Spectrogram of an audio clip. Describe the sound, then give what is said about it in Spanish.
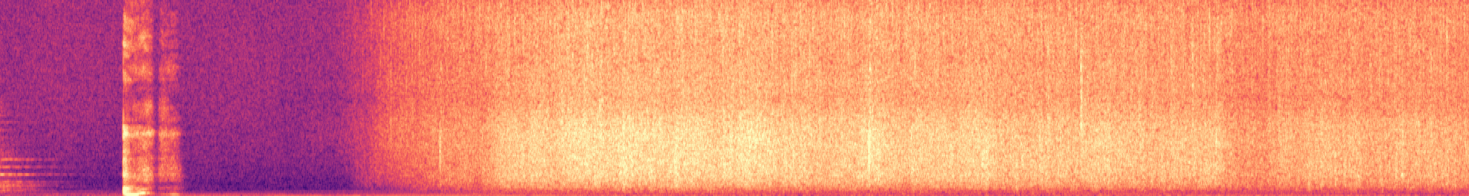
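Rain falling, a soft steady hiss that swells after a few seconds and holds at an even level, preceded by one brief breathy sound. “No deja de llover.”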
